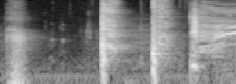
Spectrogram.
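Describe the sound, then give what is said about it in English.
Coughing after choking while snorting: three harsh, loud coughs come in quick succession, each a sharp burst with a ragged tail, preceded by a brief softer breathy sound. “I just choked snorting.”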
